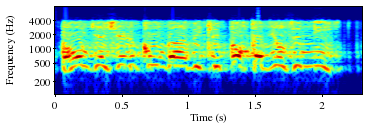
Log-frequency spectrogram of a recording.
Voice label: bombing, dialogs french; midway us; War Thunder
